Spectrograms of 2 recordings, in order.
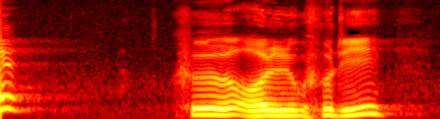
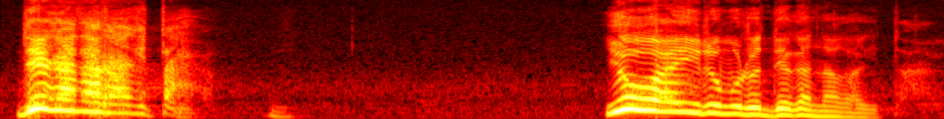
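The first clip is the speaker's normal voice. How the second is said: bold declaration; 3 semitones higher, 5 dB louder than usual. Acted. David volunteers to fight Goliath.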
